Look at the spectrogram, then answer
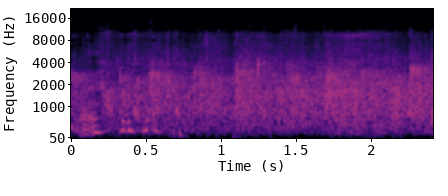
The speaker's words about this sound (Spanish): Un fuerte aplauso en conjunto.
